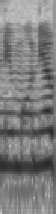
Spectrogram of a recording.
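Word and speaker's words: pneumonia: Micro organism that cause, micro organism जो कि कारण है किसका, कॉमन कोल्ड का, ट्यूबरकुलोसिस, टीबी का, निमोनिया का, इसे निमोनिया बोलना पी साइलेंट है, एक्सेट्रा, स्प्रेड थ्रू एयर, ये एयर के ज़रिए फैलती है।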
